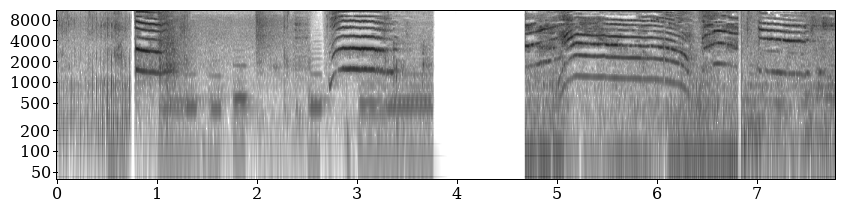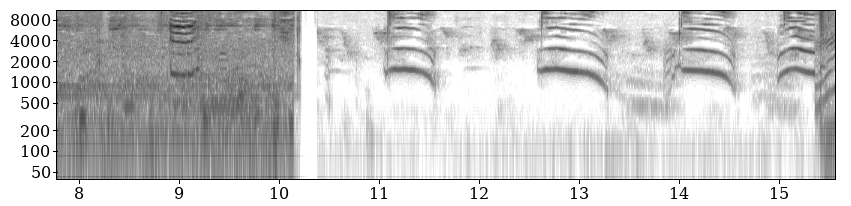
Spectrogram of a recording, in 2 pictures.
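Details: Kitten meowing: high, arching cries that rise then fall, given in quick bursts over background music. In the second half the music drops away, leaving single meows separated by short silences.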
